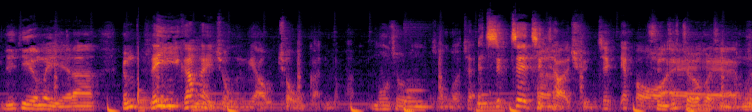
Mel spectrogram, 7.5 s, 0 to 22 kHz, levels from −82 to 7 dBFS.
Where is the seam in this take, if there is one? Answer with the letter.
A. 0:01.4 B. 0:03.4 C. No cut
A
